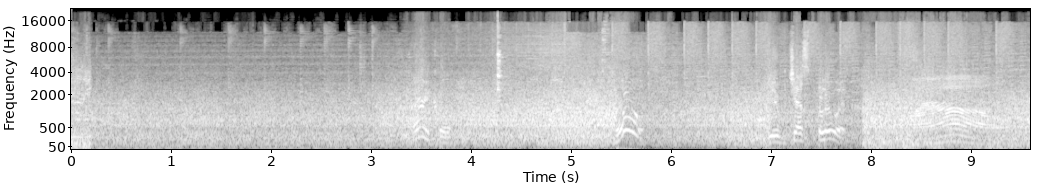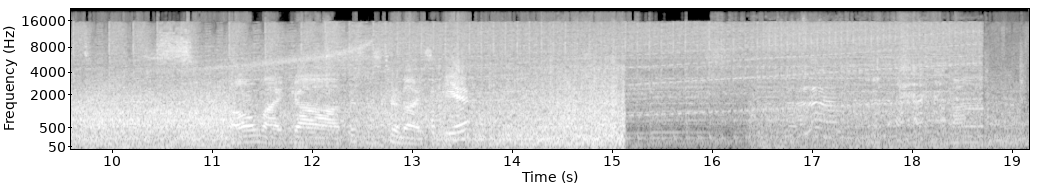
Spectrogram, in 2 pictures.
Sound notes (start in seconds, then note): 14.7 flight ascending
